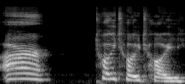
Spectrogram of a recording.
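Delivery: put-on Irish accent, very high and very drawn-out. Retelling how a friend used to mimic Irish people: Clayton's put-on Irish accent. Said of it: "an impression of, um, Irish people".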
